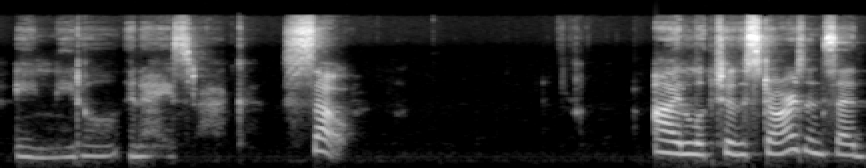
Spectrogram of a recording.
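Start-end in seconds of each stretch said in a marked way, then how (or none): 0.1-1.5 whispered. Real, not acted. Repeats phrase in a whisper.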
